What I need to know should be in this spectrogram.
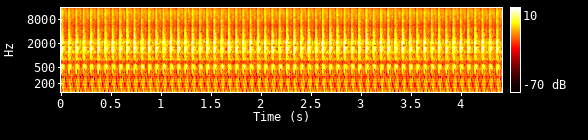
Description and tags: Vehicle Motor Pump Idle Engine Stereo 01
Motor Pump - Idle - Loop.
Gear: Tascam DR-05.
motor, loop, pump, car, idle, industrial, generator, power, machine, engine, mechanical, machinery, Motorpump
